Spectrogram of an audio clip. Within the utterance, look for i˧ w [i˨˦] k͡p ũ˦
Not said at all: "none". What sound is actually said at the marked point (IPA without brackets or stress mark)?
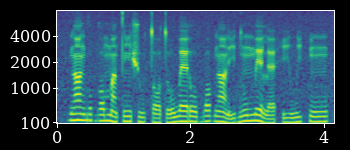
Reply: i˦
